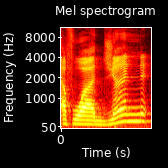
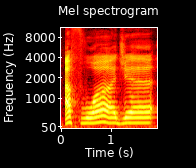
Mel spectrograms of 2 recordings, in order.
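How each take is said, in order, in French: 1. Le mot se termine par un son 'n'. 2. Le mot se termine par une voyelle 'a' longue. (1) "la vérité c'est afwajan si on continue la lecture" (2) "on change le double A A simple, mais avec prolongation"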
